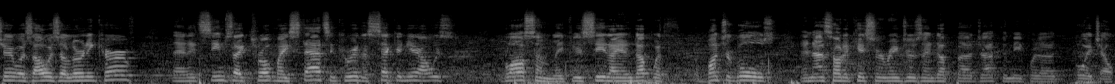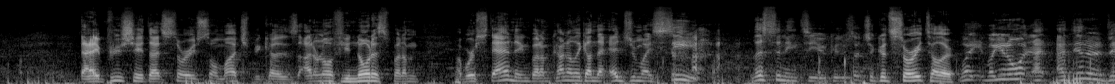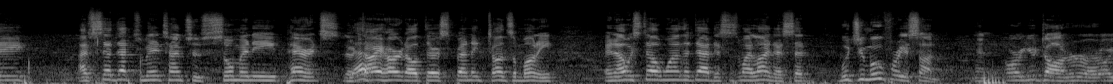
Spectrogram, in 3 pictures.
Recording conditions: busy venue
